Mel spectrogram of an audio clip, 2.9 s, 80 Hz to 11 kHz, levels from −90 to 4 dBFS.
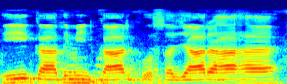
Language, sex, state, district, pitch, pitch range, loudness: Hindi, male, Jharkhand, Palamu, 135 Hz, 130-140 Hz, -14 LUFS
